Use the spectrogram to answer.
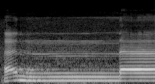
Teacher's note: Nunnya tetap dibaca dengan tipis. Tidak terpengaruh dengan tebalnya ra ini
